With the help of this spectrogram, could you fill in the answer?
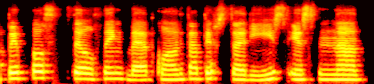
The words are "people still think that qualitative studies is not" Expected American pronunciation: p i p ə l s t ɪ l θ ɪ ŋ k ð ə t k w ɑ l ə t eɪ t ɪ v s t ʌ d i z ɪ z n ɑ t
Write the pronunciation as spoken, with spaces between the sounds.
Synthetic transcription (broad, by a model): p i p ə l s t ɪ l θ ɪ ŋ k ð ə t k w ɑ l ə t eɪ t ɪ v s t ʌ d i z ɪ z n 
